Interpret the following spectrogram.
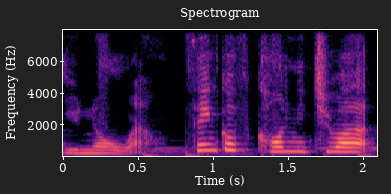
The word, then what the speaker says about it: こんにちは: So, the wa in konnichiwa is actually the particle wa, not the sound wa. That's why it's written ha but pronounced wa.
